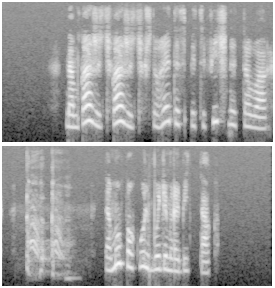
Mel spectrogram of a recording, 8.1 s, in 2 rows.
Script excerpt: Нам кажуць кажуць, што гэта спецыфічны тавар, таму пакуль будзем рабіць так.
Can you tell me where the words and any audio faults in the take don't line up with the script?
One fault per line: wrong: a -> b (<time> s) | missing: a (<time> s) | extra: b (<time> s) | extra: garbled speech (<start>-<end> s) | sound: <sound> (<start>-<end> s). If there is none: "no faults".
sound: cough (4.4-5.3 s)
